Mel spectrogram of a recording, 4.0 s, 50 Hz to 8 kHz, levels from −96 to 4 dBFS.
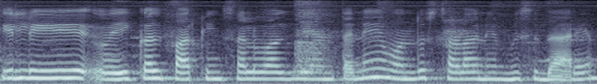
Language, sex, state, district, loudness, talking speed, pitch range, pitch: Kannada, female, Karnataka, Raichur, -14 LUFS, 120 wpm, 230-260 Hz, 240 Hz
